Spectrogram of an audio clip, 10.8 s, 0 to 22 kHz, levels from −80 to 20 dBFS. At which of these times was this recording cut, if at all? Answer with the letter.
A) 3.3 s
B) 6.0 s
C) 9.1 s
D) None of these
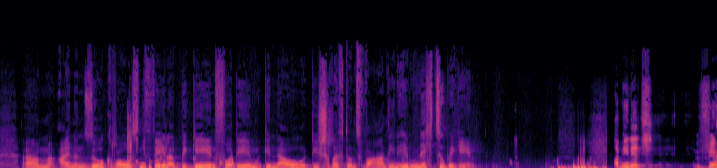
C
